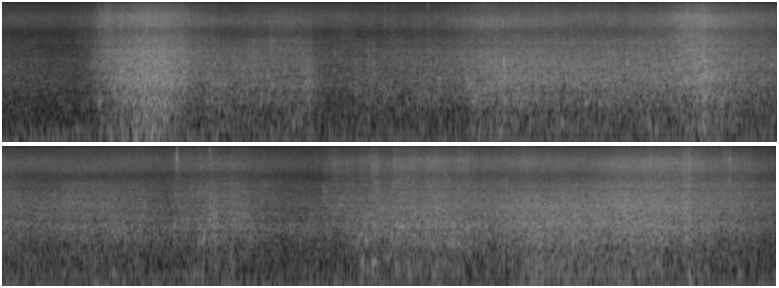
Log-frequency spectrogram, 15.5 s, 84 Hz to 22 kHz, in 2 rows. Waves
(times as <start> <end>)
4.0 15.4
